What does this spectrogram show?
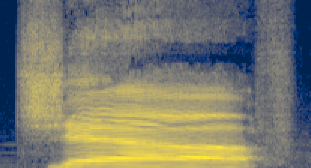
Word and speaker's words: GIF: the guy who actually created the format it's pronounced Jeff so I have a thing we're gonna do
